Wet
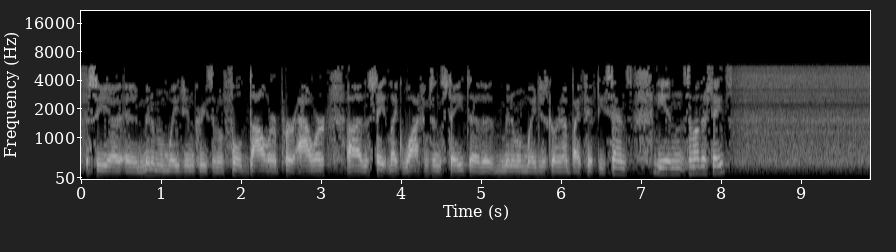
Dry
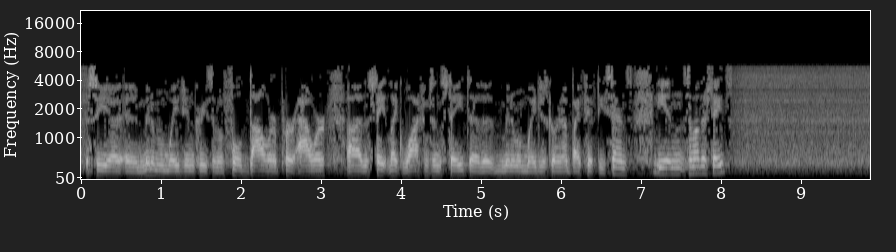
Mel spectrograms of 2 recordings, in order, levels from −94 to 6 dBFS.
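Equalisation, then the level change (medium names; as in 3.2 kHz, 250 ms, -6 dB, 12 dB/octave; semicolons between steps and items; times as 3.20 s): bass shelf 370 Hz -9 dB; peaking EQ 2.2 kHz -11.5 dB 0.31 oct; 0.0 dB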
